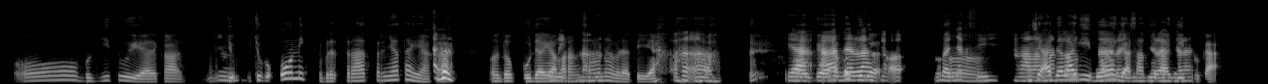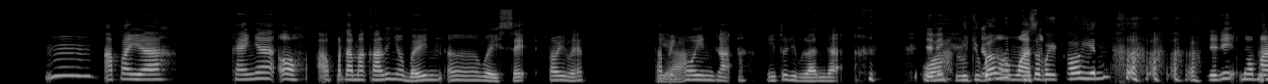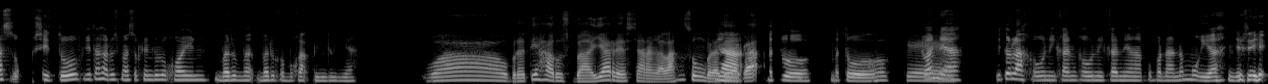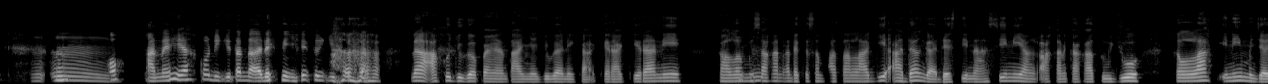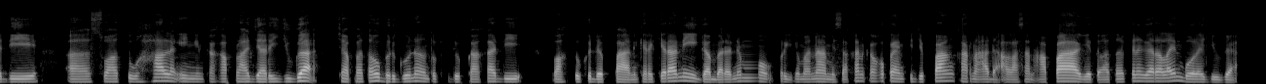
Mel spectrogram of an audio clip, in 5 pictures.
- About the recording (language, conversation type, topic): Indonesian, podcast, Adakah destinasi yang pernah mengajarkan kamu pelajaran hidup penting, dan destinasi apa itu?
- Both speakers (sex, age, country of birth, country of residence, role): female, 40-44, Indonesia, Indonesia, guest; male, 20-24, Indonesia, Indonesia, host
- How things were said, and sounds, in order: chuckle; chuckle; laugh; other background noise; laughing while speaking: "Jadi"; laughing while speaking: "ada gitu gitu"; chuckle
